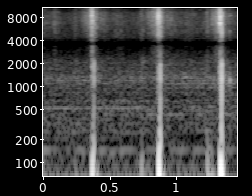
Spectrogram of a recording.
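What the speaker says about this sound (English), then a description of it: "I'm just clicking my fingers with the gloves" Three crisp, evenly spaced finger clicks made by a gloved hand, each pairing a sharp snap with a soft rubbery rustle of the glove, close up against a quiet background.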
